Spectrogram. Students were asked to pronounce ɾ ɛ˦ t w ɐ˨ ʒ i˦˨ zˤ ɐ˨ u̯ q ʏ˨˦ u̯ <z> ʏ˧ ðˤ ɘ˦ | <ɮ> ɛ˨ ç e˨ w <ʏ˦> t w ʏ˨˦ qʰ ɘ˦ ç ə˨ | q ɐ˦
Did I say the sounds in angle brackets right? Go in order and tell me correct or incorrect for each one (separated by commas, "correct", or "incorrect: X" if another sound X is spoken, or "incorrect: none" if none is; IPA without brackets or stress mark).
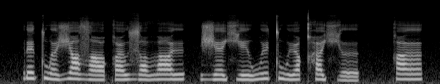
correct, incorrect: ʒ, correct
